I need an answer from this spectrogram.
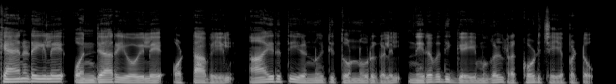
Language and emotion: Malayalam, neutral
